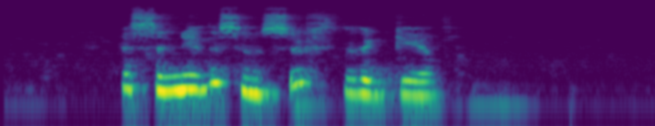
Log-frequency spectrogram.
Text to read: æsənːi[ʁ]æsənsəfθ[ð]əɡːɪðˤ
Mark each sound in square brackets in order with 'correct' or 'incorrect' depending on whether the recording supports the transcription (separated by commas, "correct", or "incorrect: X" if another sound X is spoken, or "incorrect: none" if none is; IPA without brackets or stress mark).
incorrect: ð, correct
